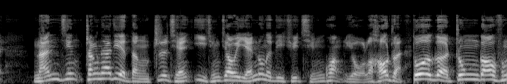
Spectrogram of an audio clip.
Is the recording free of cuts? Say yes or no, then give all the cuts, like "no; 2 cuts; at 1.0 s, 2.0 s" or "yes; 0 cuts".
no; 1 cut; at 4.1 s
